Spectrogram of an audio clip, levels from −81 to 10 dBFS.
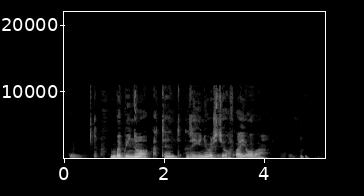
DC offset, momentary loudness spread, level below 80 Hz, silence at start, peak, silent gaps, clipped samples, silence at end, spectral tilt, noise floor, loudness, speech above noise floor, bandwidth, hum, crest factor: under 0.1%; 12 LU; -60 dBFS; 0.1 s; -6 dBFS; none; under 0.1%; 0.45 s; -7.5 dB/octave; -65 dBFS; -24 LUFS; 42 dB; 11 kHz; none; 20 dB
